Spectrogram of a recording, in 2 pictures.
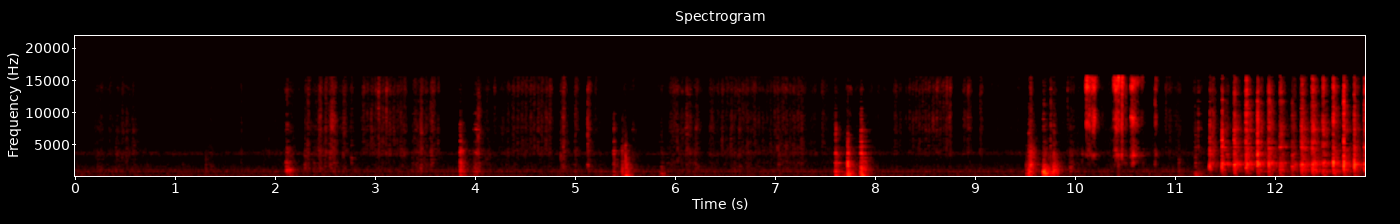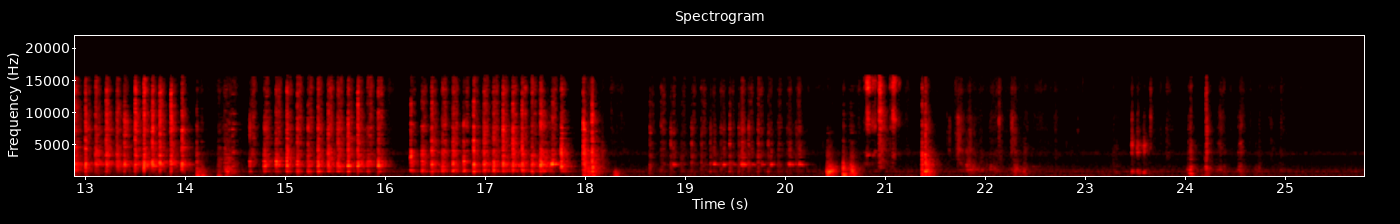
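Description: Pressed-steel Tonka tractor body parts being handled on a cutting mat: scattered light knocks and clinks, with a stretch of fast scratchy rubbing of about six seconds in the middle.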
